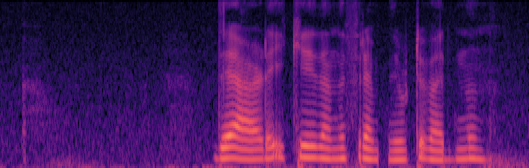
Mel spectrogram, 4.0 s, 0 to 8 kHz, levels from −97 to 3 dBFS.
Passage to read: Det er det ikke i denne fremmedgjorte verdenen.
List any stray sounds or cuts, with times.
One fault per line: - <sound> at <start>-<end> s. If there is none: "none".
- dropout at 2.8-2.9 s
